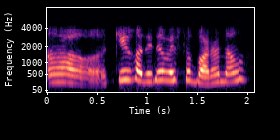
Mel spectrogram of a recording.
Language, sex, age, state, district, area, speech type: Nepali, female, 18-30, West Bengal, Kalimpong, rural, conversation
